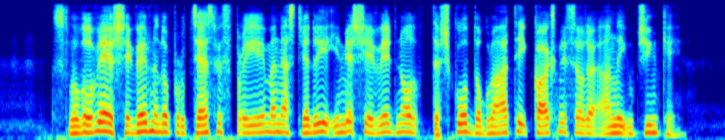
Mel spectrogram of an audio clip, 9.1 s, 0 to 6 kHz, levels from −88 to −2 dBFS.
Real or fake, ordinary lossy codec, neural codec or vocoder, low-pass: fake; none; codec, 16 kHz in and 24 kHz out, 0.4 kbps, LongCat-Audio-Codec, four codebook decoder; 5.4 kHz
